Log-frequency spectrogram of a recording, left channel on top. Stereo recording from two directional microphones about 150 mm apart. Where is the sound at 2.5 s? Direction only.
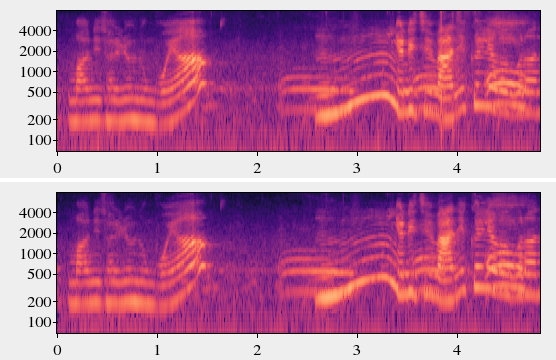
15° right (ahead or behind).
